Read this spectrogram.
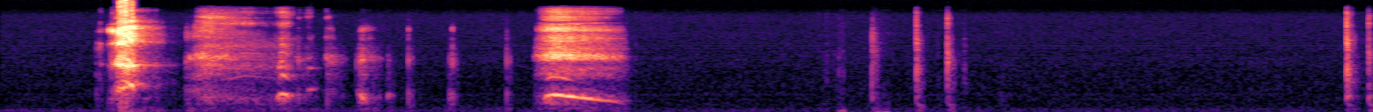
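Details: Involuntary hiccuping: abrupt, voiced hiccup sounds, one loud and sharp, then a drawn-out squeak, with faint clicks after.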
